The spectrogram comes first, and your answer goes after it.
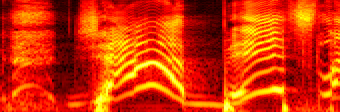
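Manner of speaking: high, sharp mock-indignant comeback; indignant retort. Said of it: "calm, 'cause I was like".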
